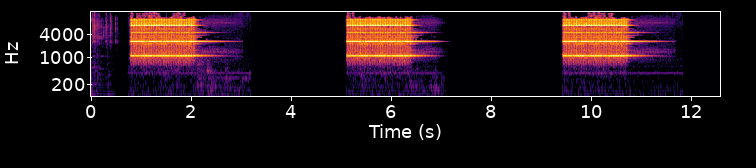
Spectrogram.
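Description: Mobile phone ringing with a telephone-bell ringtone: three rings, each about a second and a half long and roughly four seconds apart, with silence between them.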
